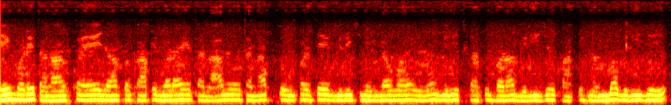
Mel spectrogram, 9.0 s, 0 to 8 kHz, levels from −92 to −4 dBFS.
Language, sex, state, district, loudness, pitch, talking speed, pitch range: Hindi, male, Chhattisgarh, Jashpur, -19 LUFS, 140 Hz, 220 wpm, 135-145 Hz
